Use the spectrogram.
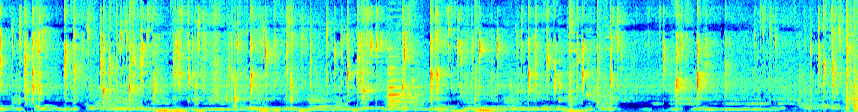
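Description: Garlic drops into hot oil and sizzles, a crackling, spitting fry with irregular pops and some clinks and stirring, close and fairly quiet without anyone speaking.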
